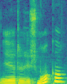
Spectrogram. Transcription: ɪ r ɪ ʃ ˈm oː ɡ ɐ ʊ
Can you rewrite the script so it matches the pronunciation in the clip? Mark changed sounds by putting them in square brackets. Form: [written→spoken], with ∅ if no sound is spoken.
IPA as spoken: ɪ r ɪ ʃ ˈm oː [ɡ→k] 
